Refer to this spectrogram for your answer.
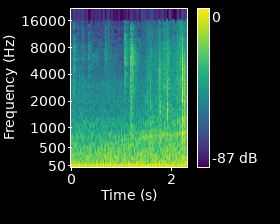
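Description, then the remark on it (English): Soft rustling and crinkling of an invitation letter dated May 1st, 1925 being handled, with several brief scratchy bursts scattered over a quiet low hum, and no voices. “Now, just holding this, touching this piece of paper is powerful.”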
